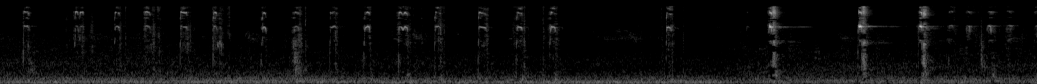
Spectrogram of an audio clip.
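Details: Squirrel on a wall with lots to say: a run of brief high squeaky chips at an irregular pace, a pause, then a few louder, ringing chirps toward the end.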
